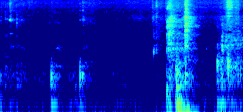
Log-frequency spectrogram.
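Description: Faint, brief taps and handling noise of wooden pencils being set down on a table amid near quiet, with a slightly louder knock near the end.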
